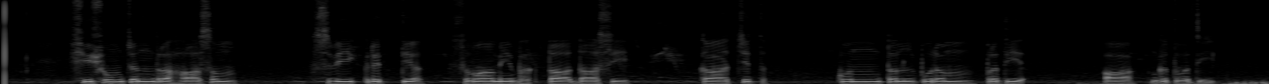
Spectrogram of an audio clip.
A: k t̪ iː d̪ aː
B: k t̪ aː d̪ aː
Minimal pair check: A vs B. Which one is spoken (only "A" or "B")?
B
